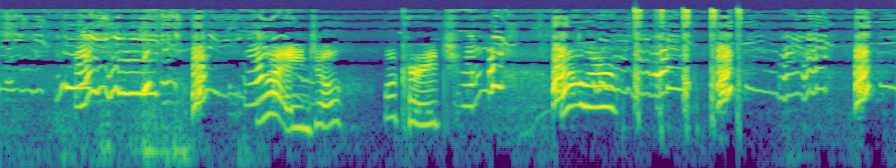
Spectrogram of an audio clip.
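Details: Whimpering from eight-week-old puppies: clusters of quavering, up-and-down squeals and short yelps, with a gentle human voice and scattered knocks in between.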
